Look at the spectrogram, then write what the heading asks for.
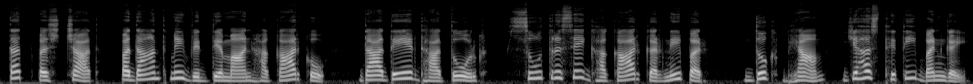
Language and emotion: Hindi, neutral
